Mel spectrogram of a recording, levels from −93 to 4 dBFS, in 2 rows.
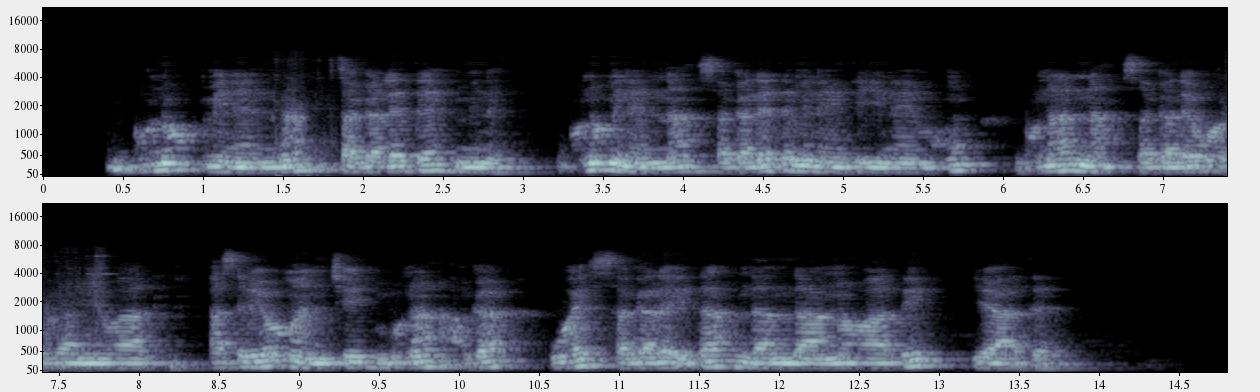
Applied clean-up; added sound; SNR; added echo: neural separator model SepFormer DNS4.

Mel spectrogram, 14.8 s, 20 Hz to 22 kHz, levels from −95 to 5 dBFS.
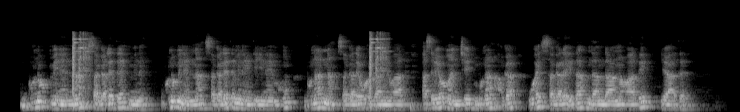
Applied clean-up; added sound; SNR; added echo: none; Cutlery, silverware; 10 dB; reverberation time 0.6 s.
